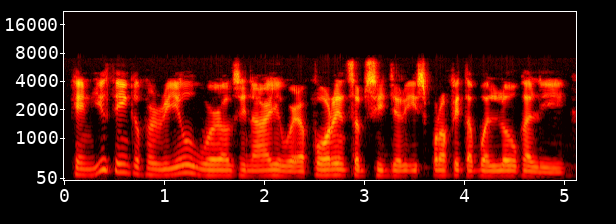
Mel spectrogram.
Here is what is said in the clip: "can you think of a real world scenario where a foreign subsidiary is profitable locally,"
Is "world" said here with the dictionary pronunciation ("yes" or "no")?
yes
